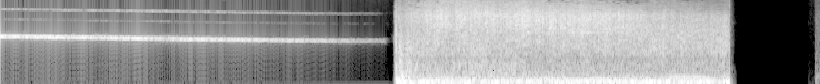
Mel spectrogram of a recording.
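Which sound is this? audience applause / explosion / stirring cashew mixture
explosion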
